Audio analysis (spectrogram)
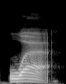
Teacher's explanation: makhrajnya dari dari yang namanya asyafatain apa itu asyafatain asyafatain artinya adalah kedua bibir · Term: huruf wau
